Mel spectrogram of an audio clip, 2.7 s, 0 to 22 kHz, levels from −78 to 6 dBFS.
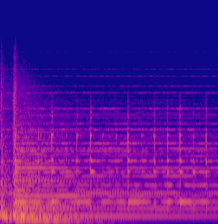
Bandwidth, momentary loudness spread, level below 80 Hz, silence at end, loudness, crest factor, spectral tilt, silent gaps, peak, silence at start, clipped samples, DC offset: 11 kHz; 9 LU; -38 dBFS; 0 s; -31 LUFS; 18 dB; -6 dB/octave; none; -10 dBFS; 0 s; under 0.1%; under 0.1%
